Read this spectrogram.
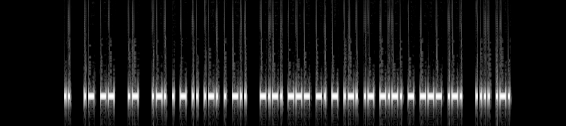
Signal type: Morse code

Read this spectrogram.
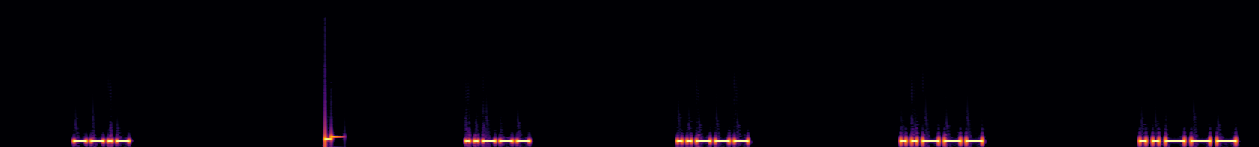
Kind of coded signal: Morse code

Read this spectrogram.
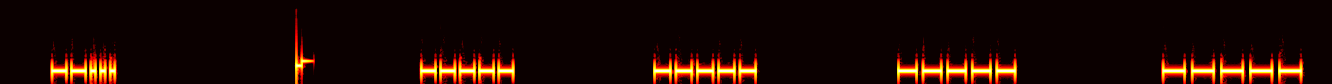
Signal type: Morse code

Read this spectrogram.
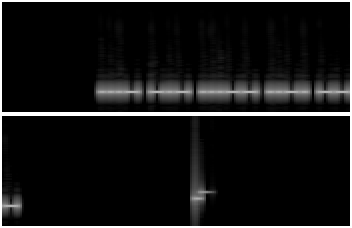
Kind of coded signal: Morse code

